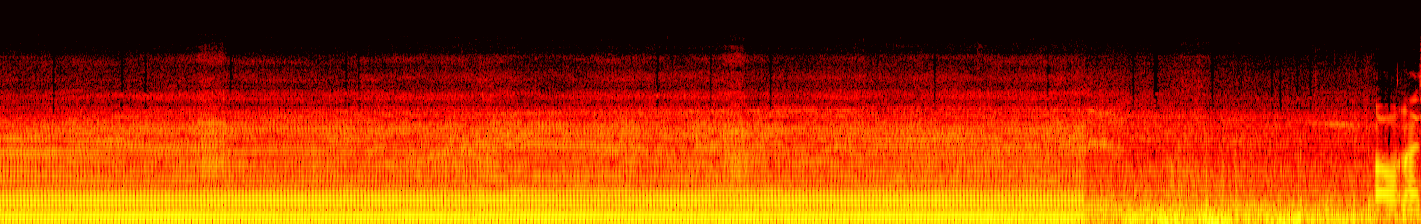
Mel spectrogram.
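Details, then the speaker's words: Peugeot Kisbee four-stroke scooter with newly fitted aftermarket exhaust: steady single-cylinder drone, then sharp irregular pops on throttle-off; exhaust backfire because the carburetor is not properly tuned and needs adjusting. "oh yeah the I guess you should adjust the carburetor because as you can hear if your exhaust backfires it means it's not properly tuned but small backfire doesn't hurt"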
